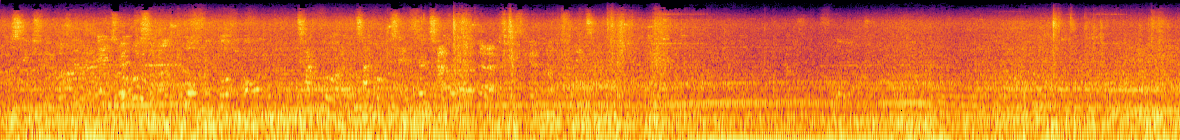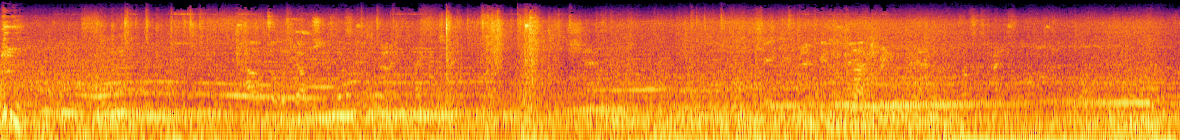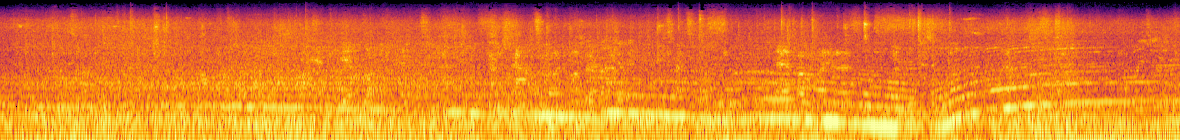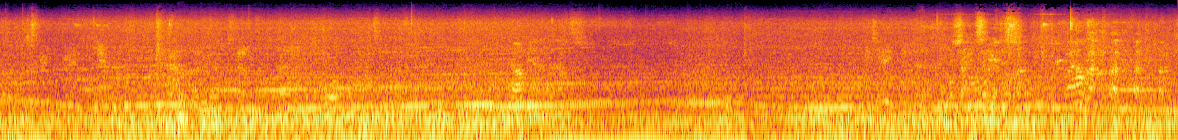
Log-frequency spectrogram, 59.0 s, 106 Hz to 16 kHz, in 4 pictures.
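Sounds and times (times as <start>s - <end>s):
bus diesel engine: 0.0s - 58.9s
road rumble: 0.0s - 58.9s.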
